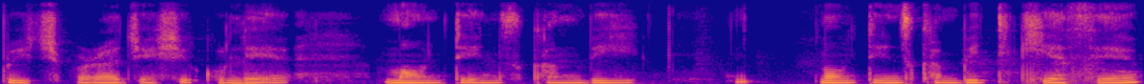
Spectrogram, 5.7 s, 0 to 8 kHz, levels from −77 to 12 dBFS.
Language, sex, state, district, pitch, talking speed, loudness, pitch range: Nagamese, male, Nagaland, Kohima, 185 Hz, 125 wpm, -20 LUFS, 180-195 Hz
